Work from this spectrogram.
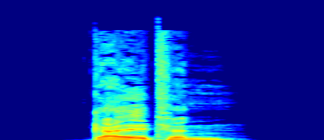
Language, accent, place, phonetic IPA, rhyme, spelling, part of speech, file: German, Germany, Berlin, [ˈɡaltn̩], -altn̩, galten, verb, De-galten.ogg
- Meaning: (verb) first/third-person plural preterite of gelten; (adjective) inflection of galt: 1. strong genitive masculine/neuter singular 2. weak/mixed genitive/dative all-gender singular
